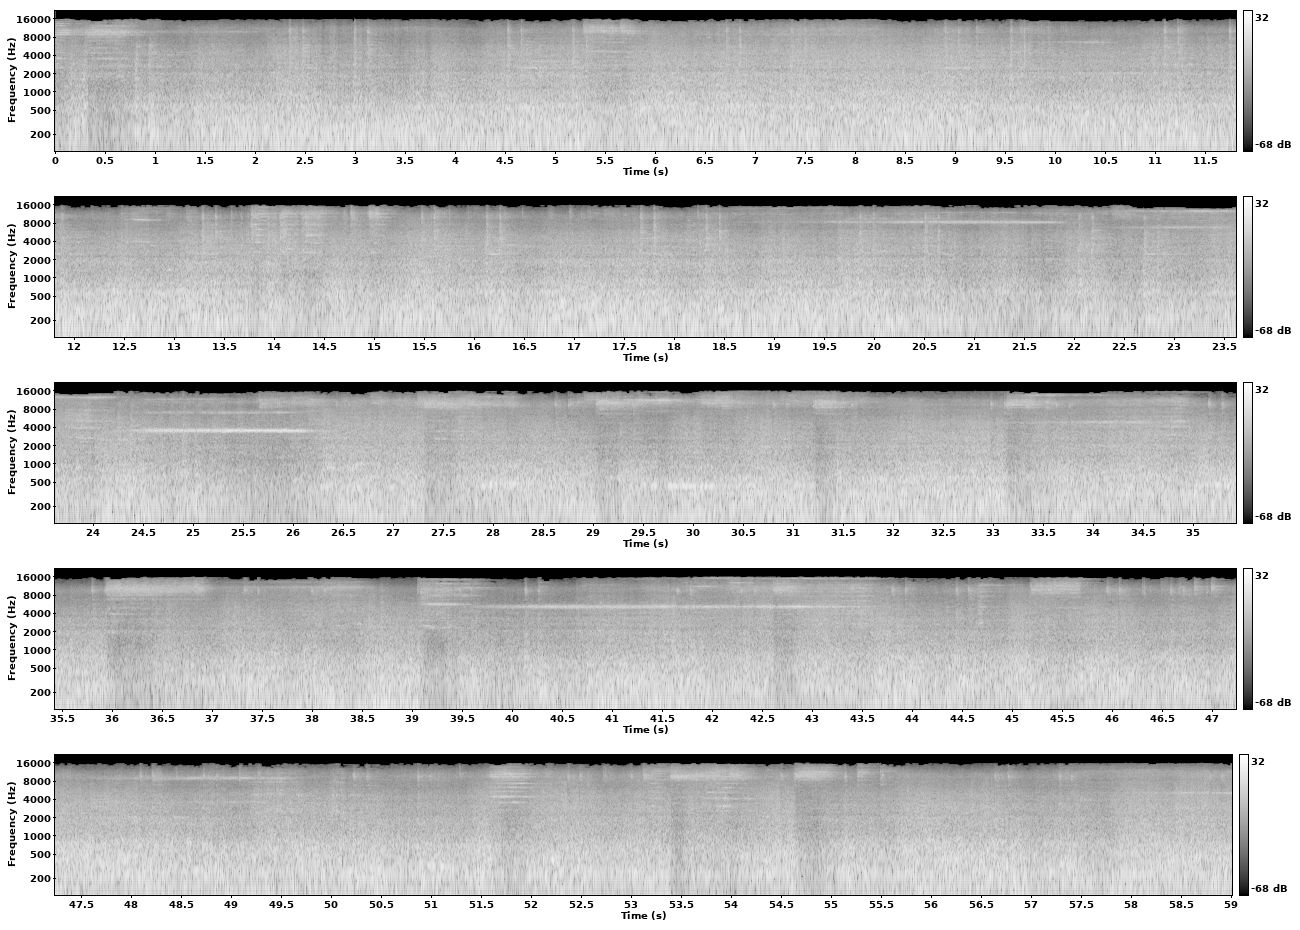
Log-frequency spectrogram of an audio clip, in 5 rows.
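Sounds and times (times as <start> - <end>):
railroad cars rolling past: 0.0 - 59.0
wheel squeals: 22.6 - 26.3, 39.8 - 43.5.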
